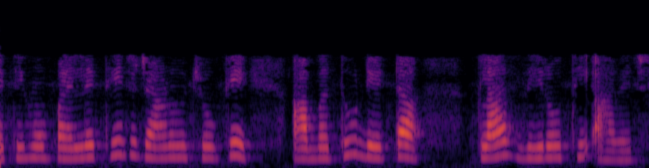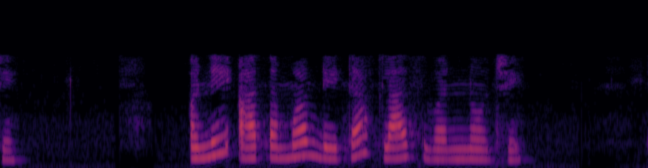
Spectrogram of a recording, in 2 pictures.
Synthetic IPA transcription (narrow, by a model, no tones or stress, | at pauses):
et̪ʰiɦũpəɦlet̪ʰid͡ʒd͡ʒaɽ̃ũt͡ʃʰũkeabəd̪ʱũɖeʈaklasziɾot̪ʰiʔaʋet͡ʃʰe | əneʔat̪əmamɖeʈaklasʋənːot͡ʃʰe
